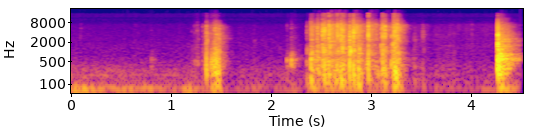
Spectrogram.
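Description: Playing cards being shuffled, a couple of quick riffle bursts with a longer rasping shuffle in the middle, close and fairly quiet in a still room.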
